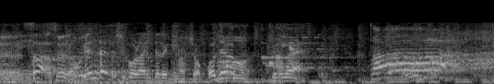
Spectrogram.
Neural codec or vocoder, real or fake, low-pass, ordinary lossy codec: vocoder, 22.05 kHz, 80 mel bands, WaveNeXt; fake; 7.2 kHz; none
